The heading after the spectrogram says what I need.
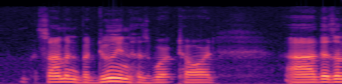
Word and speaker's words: Baudouin: Simon, he told me how to pronounce it, Baudouin. Simon Baudouin has worked hard.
